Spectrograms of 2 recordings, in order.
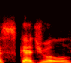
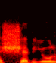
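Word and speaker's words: schedule: किरात कहते हैं प्रोनंसिएशन को सर प्रोनंसिएशन में स्पेलिंग सेम होते हैं आप इस को समझने की अगर आप बोलते हैं स्केड्यूल तो आप उसको स्केड्यूल बोल सकते हैं शेड्यूल बोल सकते हैं और इंडिया में पता नहीं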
